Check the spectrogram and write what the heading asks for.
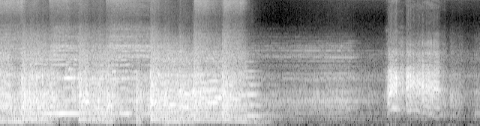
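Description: Garage rock band playing electric guitar through Marshall amps, bass guitar, drum kit and sung vocals; the song ends about three seconds in and the last notes ring out and fade. A short loud burst of sound comes near the end.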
